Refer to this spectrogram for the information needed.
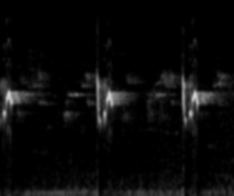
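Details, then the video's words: High-pitched Prinia song from a caged-bird tutor recording: three sharp notes, each a hard click rising into a brief whistle, about a second apart, over faint low murmuring. "Masteran Prenjak Terganas Suara Pedas"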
